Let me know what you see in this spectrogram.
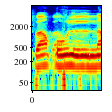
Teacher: قاف جو ہے وہ موٹا حرف ہے اور لام اور نون جو ہے وہ باریک حرف ہیں ، اور آگے ضاد جو ہے یہ موٹا حرف ہے، تو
